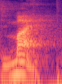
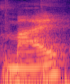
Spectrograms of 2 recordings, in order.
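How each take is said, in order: First: It is said with the sharply falling fourth tone. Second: It is said with the low dipping third tone. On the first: It means to sell. "and the fourth tone" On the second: It means to buy. "you have the third tone"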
